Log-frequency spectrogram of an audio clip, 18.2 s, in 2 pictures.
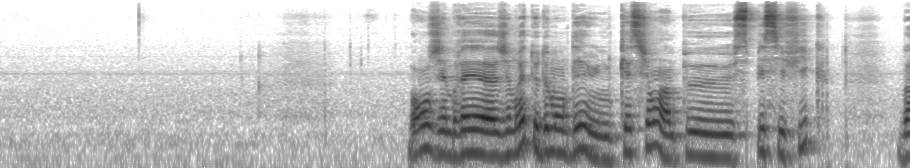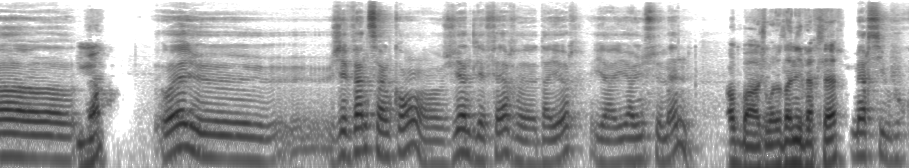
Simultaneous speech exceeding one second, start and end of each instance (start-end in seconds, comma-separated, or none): none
